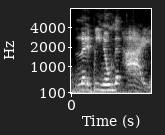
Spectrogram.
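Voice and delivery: very high put-on pirate captain voice, proclaiming. Reading a ship captain's log entry aloud in a pirate voice. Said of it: "I get to do my pirate voice again".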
